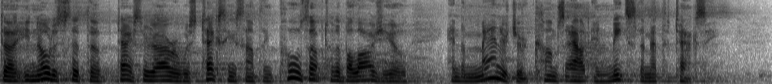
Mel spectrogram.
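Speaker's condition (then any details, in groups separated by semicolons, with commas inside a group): No condition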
